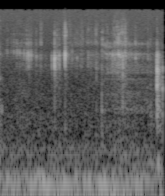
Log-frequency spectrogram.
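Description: Small clicks and brief scraping of hard plastic as a clip-on plastic armor piece is worked off an action figure's leg by hand.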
